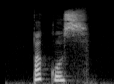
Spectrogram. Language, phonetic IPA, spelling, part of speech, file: Russian, [pɐˈkos], покос, noun, Ru-покос.ogg
- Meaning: mowing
